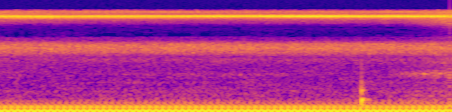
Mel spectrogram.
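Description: Diesel generator running steadily as it charges the battery bank through the inverter/charger, a low even hum with a fine regular pulse. A light click near the end as a button on the battery monitor is pressed.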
